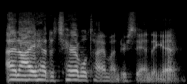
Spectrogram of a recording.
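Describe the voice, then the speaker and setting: A woman's voice: medium pitch, very fast, vocal fry, fairly bright tone. An American woman on a conference panel, answering an audience question in a thoughtful, loose way with many "like"s and "right"s. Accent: American English. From United States. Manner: thoughtful, frequent fillers like "like" and "right". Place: conference room.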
